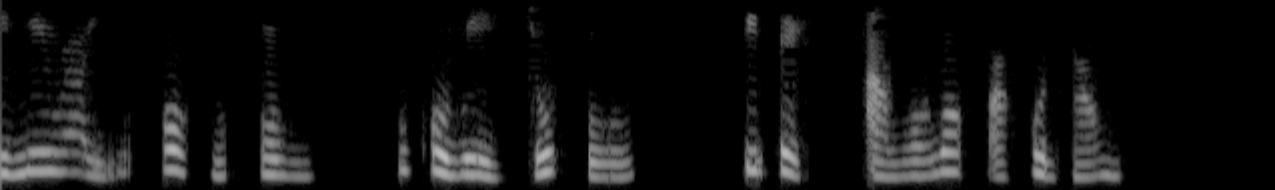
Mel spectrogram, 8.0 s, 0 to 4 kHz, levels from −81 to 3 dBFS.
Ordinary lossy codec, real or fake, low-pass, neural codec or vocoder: MP3, 16 kbps; fake; 3.6 kHz; autoencoder, 44.1 kHz, a latent of 192 numbers a frame, MeloTTS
